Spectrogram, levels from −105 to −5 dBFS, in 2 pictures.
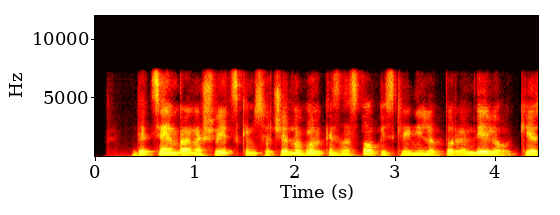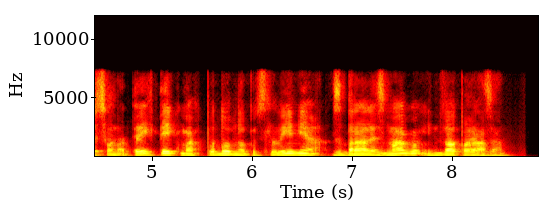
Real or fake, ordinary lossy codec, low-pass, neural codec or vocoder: fake; none; 7.2 kHz; codec, 16 kHz, 2 kbps, FreqCodec, smaller model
